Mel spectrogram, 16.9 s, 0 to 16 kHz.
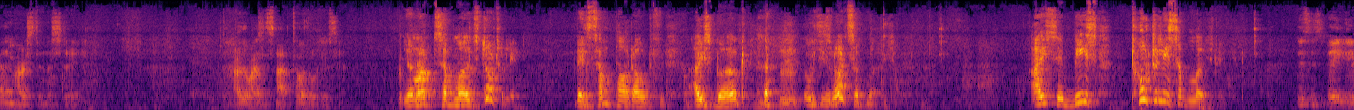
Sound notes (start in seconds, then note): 9.4 laughs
